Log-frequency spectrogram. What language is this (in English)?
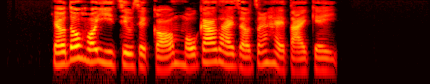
Cantonese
